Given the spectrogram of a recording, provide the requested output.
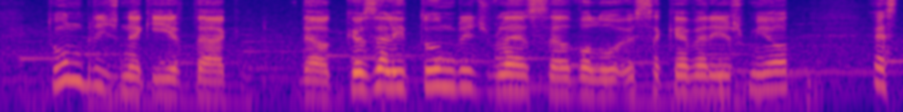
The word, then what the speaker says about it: Tonbridge: Tunbridge kiejtése és történelmi helyesírása Tunbridge.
